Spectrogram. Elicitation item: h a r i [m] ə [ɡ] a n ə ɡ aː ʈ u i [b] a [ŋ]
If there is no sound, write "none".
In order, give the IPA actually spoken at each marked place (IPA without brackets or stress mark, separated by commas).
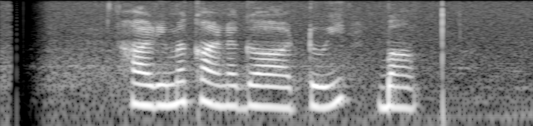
m, k, b, ŋ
